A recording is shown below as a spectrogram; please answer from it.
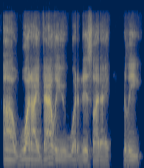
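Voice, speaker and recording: Man, low-pitched, casual group chat, rambling, fillers, video call mic. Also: level tone, moderate pace, pushed and bright, poor audio. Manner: rambling with many fillers and restarts. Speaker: podcast co-host. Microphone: remote video call.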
